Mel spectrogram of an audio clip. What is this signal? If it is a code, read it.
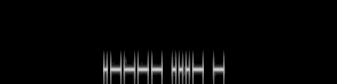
Morse code, heard as a keyed tone, about 36 wpm, 700 Hz. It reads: 1VT
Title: Three Challenging Letter-Number Combinations 35wpm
